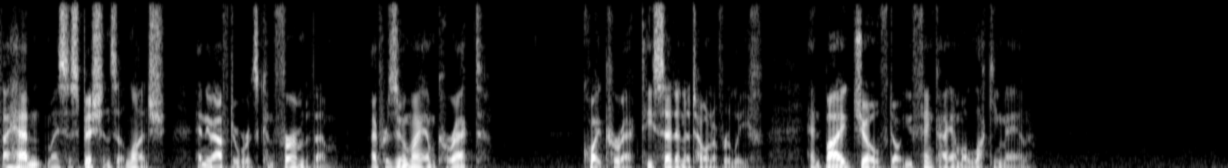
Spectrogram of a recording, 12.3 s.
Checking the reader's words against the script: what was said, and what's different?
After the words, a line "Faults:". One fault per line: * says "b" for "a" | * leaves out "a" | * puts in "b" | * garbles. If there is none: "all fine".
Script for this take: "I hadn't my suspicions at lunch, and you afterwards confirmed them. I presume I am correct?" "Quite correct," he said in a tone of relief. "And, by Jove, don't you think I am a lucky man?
"I hadn't my suspicions at lunch, and you afterwards confirmed them. I presume I am correct?" "Quite correct," he said in a tone of relief. "And, by Jove, don't you think I am a lucky man?
Faults:
all fine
